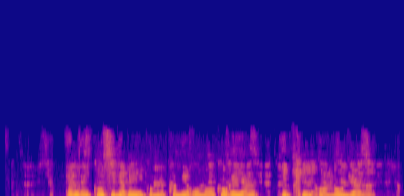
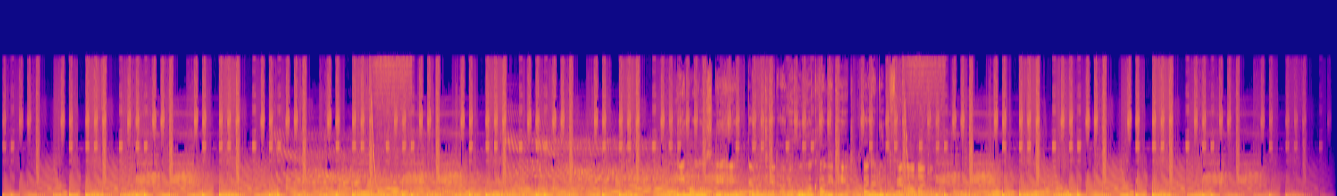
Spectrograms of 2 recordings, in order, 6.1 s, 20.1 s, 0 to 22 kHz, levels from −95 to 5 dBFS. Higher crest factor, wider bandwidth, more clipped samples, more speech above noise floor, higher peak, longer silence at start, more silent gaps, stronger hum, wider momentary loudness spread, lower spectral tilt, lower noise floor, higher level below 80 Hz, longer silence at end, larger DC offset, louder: about the same, 16 dB vs 16 dB; second, 7.6 kHz vs 16 kHz; neither; first, 37 dB vs 22 dB; second, -8 dBFS vs 0 dBFS; first, 1 s vs 0.05 s; neither; neither; about the same, 7 LU vs 8 LU; first, -8.5 dB/octave vs -4.5 dB/octave; first, -60 dBFS vs -38 dBFS; second, -62 dBFS vs -22 dBFS; about the same, 0.45 s vs 0.4 s; neither; second, -24 LUFS vs -17 LUFS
